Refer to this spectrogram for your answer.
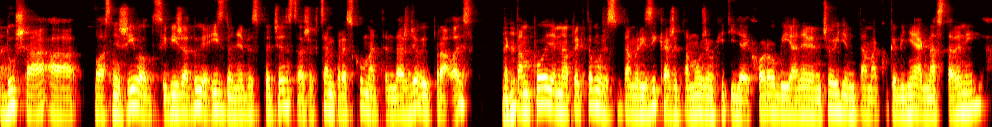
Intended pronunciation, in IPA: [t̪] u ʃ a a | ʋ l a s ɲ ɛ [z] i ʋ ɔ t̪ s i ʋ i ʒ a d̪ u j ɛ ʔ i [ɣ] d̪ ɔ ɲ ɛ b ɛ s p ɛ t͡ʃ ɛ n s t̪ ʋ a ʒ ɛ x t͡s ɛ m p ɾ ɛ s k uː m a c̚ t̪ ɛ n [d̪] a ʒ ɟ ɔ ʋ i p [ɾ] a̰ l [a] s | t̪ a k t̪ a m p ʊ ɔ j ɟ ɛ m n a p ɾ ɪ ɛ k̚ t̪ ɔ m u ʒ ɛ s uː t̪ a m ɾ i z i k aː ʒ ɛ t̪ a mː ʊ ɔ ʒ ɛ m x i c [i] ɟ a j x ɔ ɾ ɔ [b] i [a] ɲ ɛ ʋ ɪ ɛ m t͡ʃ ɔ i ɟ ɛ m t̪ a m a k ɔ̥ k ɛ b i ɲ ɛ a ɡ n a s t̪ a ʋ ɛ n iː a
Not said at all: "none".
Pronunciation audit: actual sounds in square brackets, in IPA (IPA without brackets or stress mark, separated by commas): d̪, ʒ, z, d̪, ɾ, ɛ, i, b, a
